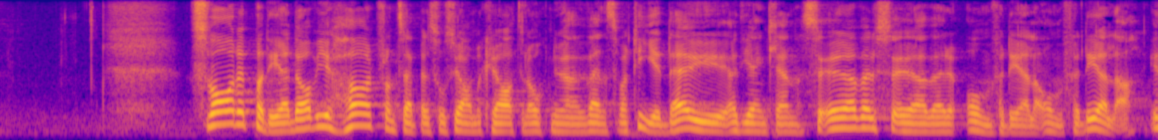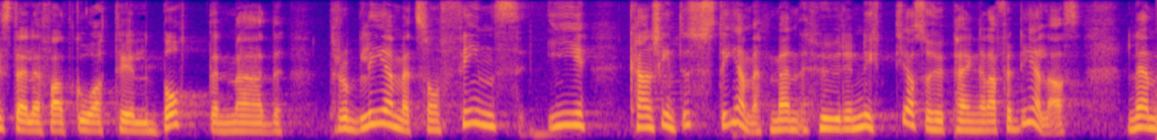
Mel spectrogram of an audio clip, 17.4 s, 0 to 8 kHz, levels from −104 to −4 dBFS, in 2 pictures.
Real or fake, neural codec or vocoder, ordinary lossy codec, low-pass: real; none; none; none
